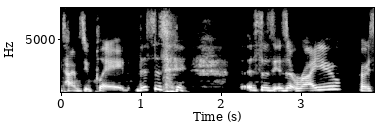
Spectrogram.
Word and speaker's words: Ryu: Is it Ryu? I always say it wrong. Ryu, yeah, this is your 28th game as Ryu.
